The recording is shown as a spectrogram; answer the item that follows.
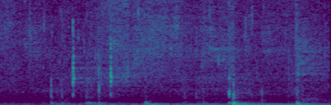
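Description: A few dull knocks and thumps, the loudest about a second and a half in, over a low steady hum that starts about a second in.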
